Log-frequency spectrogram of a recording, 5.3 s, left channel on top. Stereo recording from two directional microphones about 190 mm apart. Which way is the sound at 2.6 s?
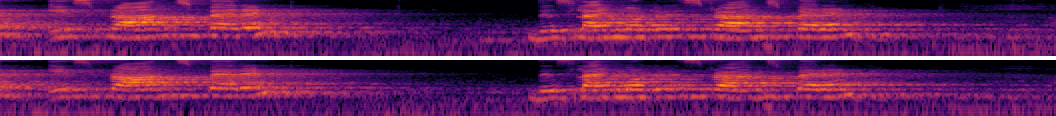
15° right (ahead or behind).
